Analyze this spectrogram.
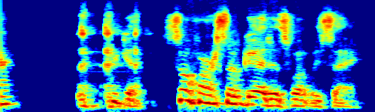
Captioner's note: laughs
